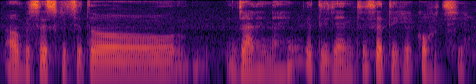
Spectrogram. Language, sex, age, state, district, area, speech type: Odia, female, 45-60, Odisha, Subarnapur, urban, spontaneous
